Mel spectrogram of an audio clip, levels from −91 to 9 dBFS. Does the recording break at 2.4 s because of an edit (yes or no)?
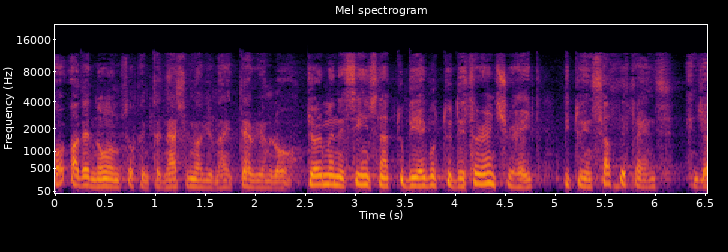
yes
